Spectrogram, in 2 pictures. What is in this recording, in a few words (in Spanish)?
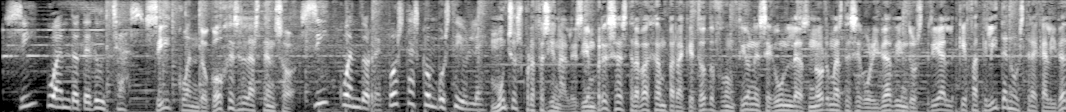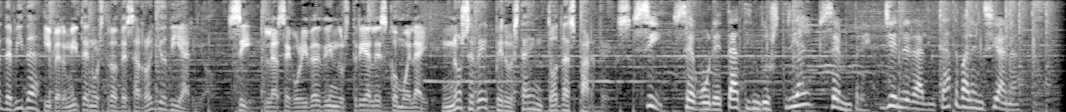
spot radio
